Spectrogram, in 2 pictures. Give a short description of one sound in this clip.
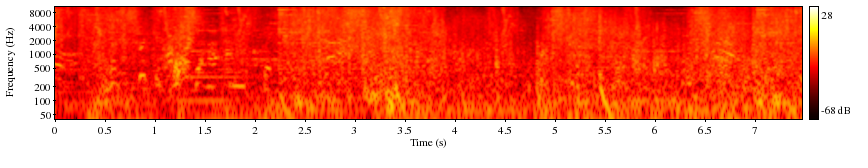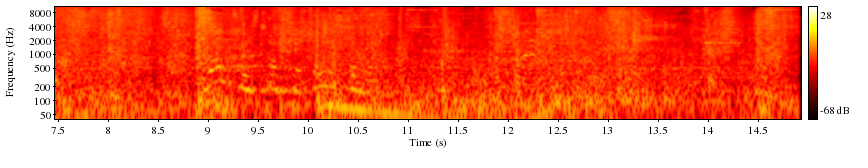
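Game battle effects clash, zap and crackle in quick bursts.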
